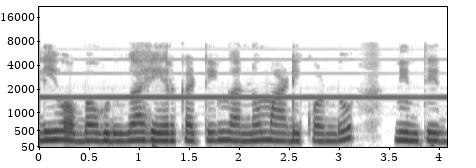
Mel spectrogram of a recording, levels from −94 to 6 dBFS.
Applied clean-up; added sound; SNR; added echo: none; Wind instrument, woodwind instrument; 13 dB; none.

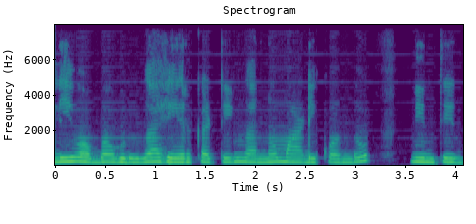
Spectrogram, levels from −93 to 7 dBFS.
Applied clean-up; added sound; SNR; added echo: neural separator model SepFormer DNS4.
